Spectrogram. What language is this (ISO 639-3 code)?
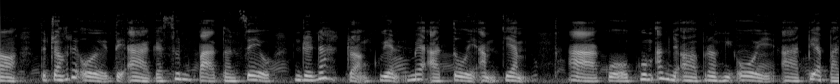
vie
